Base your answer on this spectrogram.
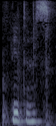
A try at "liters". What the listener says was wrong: You're saying an S. It's a Z.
